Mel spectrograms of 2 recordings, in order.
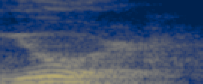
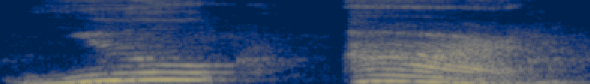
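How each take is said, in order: First: It is said as one contracted word. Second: It is said as two full words. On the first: "The contraction is your" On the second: "the complete form is you are"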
